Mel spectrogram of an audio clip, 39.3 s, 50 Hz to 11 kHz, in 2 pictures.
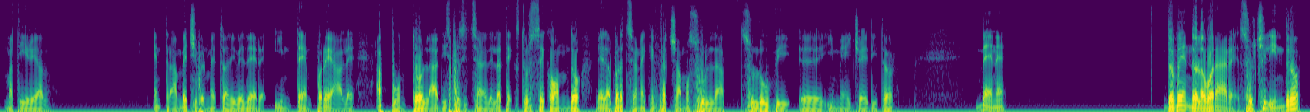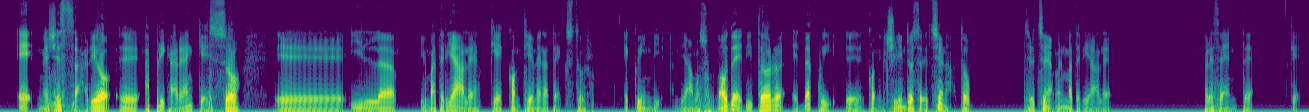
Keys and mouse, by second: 0.8-1.1 drag, 1.3 middle drag, 1.7 middle click, 1.9 middle click, 2.3-3.0 middle drag, 3.3 middle click, 5.6-6.9 middle drag, 7.1-8.2 middle drag, 28.7-29.2 drag.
